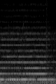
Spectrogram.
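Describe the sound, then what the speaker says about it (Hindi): A passing train sounds its horn loudly and close by, one sustained steady blast lasting the whole moment, under a low rumble. "रेल भी निकल रही।"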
